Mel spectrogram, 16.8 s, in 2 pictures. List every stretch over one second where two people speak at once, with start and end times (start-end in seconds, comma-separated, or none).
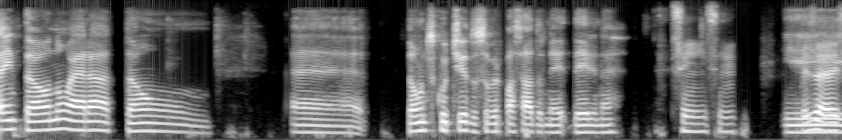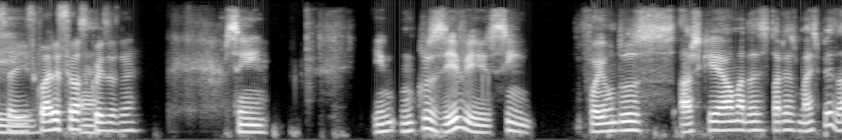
8.0-9.4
